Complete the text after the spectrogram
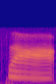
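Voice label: "zaak6", Cantonese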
